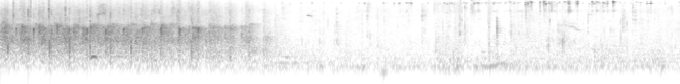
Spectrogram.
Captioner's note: applause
